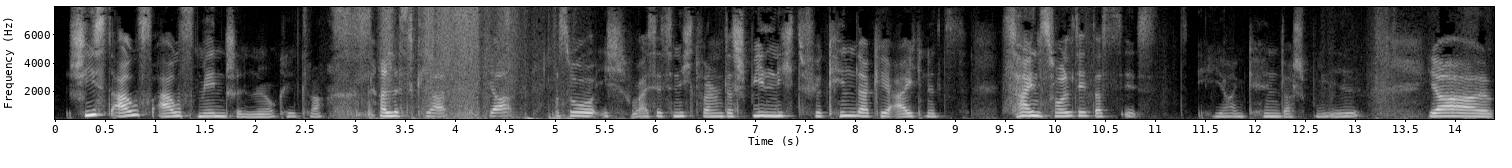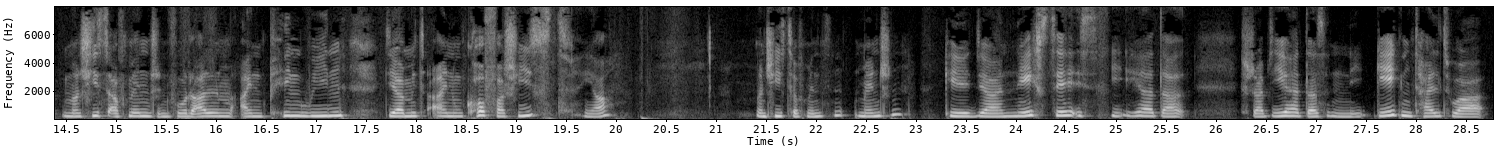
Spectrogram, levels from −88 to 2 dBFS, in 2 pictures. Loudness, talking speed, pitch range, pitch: -23 LUFS, 125 wpm, 220-255 Hz, 235 Hz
